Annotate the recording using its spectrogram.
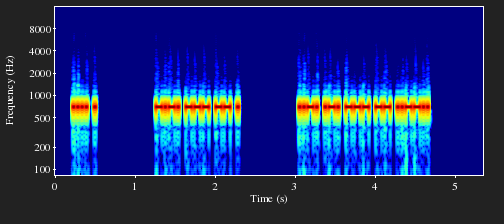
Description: Morse code, heard as a keyed tone, about 44 wpm, 700 Hz. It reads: HE COME FROM?
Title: 4x Word-Spacing - Sentences from Top 300 Words - 45wpm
